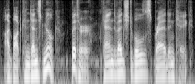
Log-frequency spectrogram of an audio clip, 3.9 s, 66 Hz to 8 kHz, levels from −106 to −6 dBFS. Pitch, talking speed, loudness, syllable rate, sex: 105 Hz, 155 wpm, -17 LUFS, 5.1 syllables/s, male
